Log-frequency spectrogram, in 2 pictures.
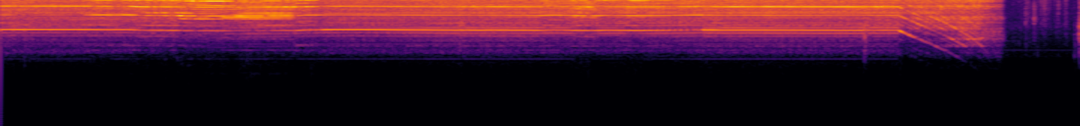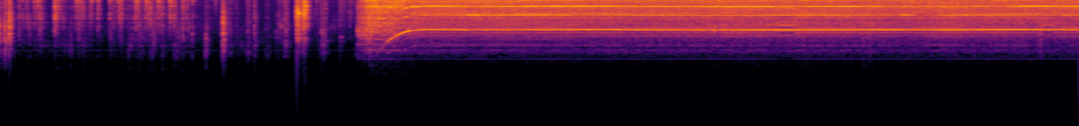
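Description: Table-mounted router running steadily at full speed while the bit trims waste from a guitar neck tenon's cheeks held in a jig. It cuts off about four and a half seconds in and winds down. A few clicks and rattles follow as the bit height is cranked up through the table, then the router starts again and runs up to speed about seven seconds in.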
